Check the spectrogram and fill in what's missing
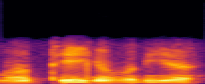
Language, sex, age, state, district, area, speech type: Punjabi, male, 45-60, Punjab, Tarn Taran, urban, conversation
